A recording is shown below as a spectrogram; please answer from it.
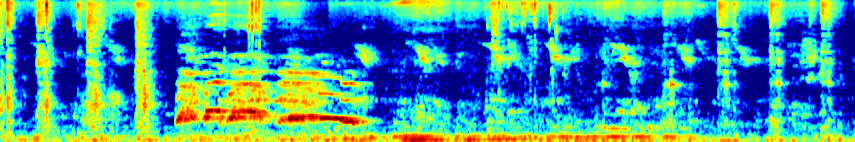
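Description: A rooster crows once, a call of about two seconds that falls at the end, over scattered light clicks of a metal spoon against a plastic tub and cup.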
